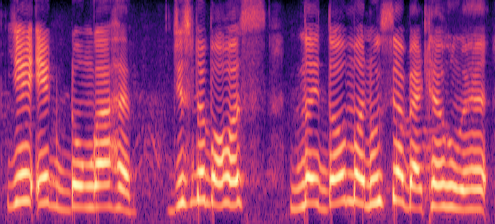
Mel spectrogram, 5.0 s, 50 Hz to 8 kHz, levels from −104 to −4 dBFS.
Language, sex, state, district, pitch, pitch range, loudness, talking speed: Hindi, female, Chhattisgarh, Raipur, 320 Hz, 285-340 Hz, -12 LUFS, 145 wpm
